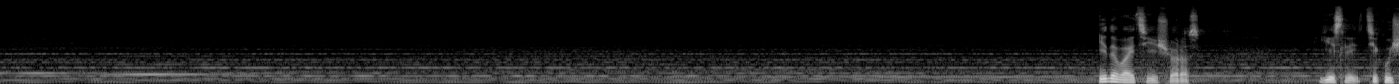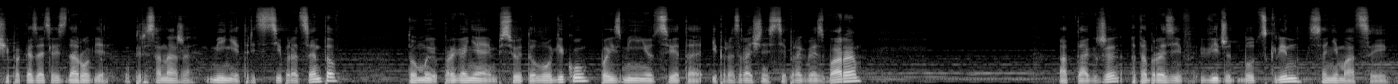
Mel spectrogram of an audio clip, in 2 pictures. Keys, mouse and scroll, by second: 1.6 click, 2.5 click, 3.9 middle click, 4.3-4.7 right drag, 5.3 drag, 6.1-7.3 drag, 7.8-10.1 right drag, 18.5-19.4 right drag, 20.2-20.6 right drag, 20.9-21.2 right drag, 22.0-22.5 right drag, 23.9-24.4 right drag.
